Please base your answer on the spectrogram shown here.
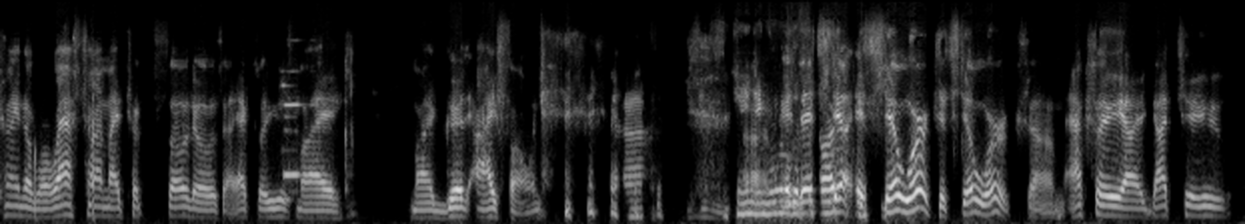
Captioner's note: laughs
